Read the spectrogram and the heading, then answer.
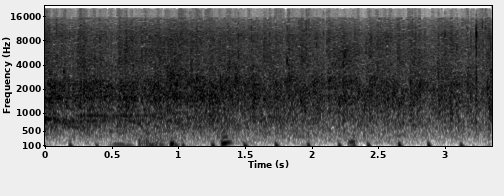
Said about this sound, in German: Kleiner Applaus so.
